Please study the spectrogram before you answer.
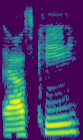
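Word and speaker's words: ASCII: you just have to look it up so ask key is that's how it's spelled it is American Standard code for information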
